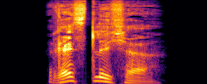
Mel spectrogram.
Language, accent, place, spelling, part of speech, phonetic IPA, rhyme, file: German, Germany, Berlin, restlicher, adjective, [ˈʁɛstlɪçɐ], -ɛstlɪçɐ, De-restlicher.ogg
- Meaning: inflection of restlich: 1. strong/mixed nominative masculine singular 2. strong genitive/dative feminine singular 3. strong genitive plural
